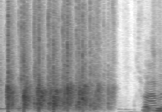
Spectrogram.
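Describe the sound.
Audience applause rings out for under two seconds with a steady, rhythmic beat of claps, then stops abruptly and a voice begins speaking.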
